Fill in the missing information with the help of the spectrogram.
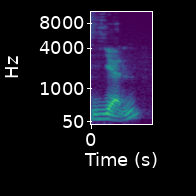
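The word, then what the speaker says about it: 言: And it means, well, it's pronounced yen, and it means words.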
